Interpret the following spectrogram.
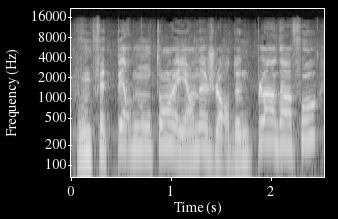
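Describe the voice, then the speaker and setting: A man's voice: sits high, lively intonation, fast talker, slight background noise. A man vlogging casually from his hotel room, chatty and full of slang, talking straight to his viewers and calling himself by a nickname in the third person. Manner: slangy, chatty, addresses viewers as "les gars" and "les loulous". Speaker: travel vlogger. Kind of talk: casual vlog chat to camera.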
